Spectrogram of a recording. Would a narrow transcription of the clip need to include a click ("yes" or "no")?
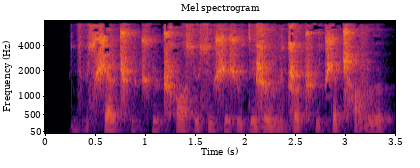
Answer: no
